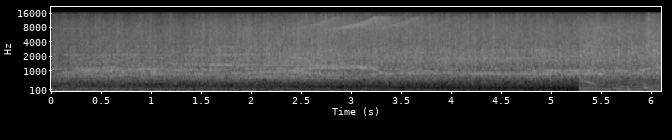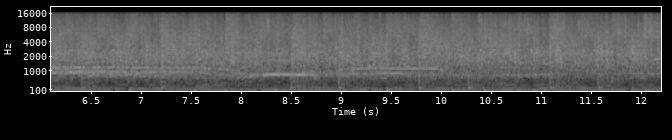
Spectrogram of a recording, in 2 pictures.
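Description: Studio audience applauding, with music under it. A low, rhythmic bass line comes in suddenly about five seconds in.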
